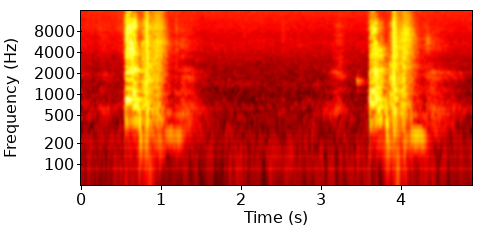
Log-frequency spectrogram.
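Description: Two sharp sneezes about three seconds apart, each a quick inward breath then an explosive burst, slightly muffled.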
